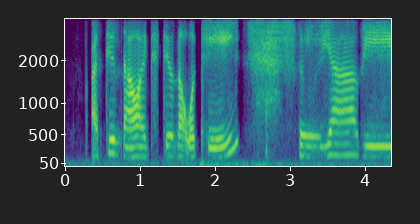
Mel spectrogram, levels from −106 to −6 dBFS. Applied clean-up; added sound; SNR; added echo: neural diffusion model UNIVERSE++.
